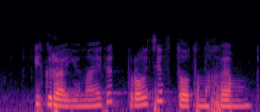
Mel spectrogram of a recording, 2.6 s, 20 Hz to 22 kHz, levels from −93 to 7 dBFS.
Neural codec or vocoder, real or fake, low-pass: none; real; 7.2 kHz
